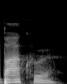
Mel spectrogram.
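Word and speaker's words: Bakura: so I am uh uh bakra right yeah am I pronouncing right you're more yeah yeah that's right that's right Yami bakra yeah from Yu-Gi-Oh uh he wears the millennium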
